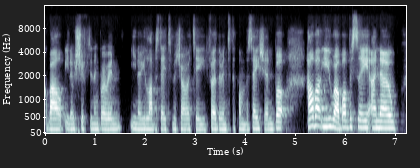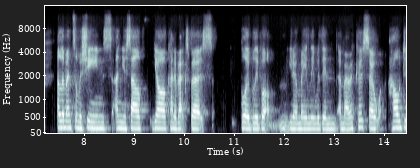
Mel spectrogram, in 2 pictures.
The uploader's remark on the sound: Live Webinar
